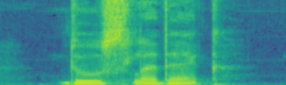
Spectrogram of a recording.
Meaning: consequence (that which follows something on which it depends; that which is produced by a cause)
- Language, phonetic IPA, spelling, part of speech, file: Czech, [ˈduːslɛdɛk], důsledek, noun, Cs-důsledek.ogg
